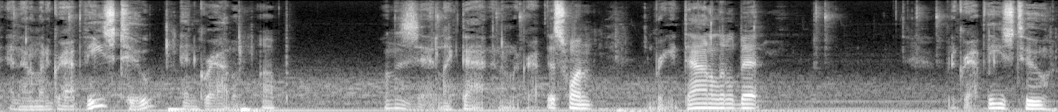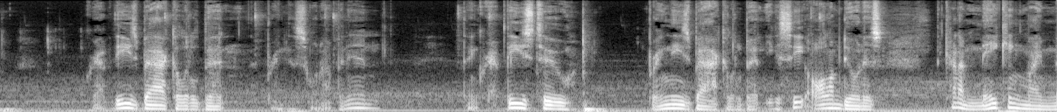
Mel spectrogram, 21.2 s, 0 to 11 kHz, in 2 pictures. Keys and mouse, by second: 0.1-0.7 drag, 1.7 g, 4.9-5.3 drag, 6.2 g, 9.2 click, 10.5 g, 12.6-13.3 drag, 13.4 g, 15.3 click.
